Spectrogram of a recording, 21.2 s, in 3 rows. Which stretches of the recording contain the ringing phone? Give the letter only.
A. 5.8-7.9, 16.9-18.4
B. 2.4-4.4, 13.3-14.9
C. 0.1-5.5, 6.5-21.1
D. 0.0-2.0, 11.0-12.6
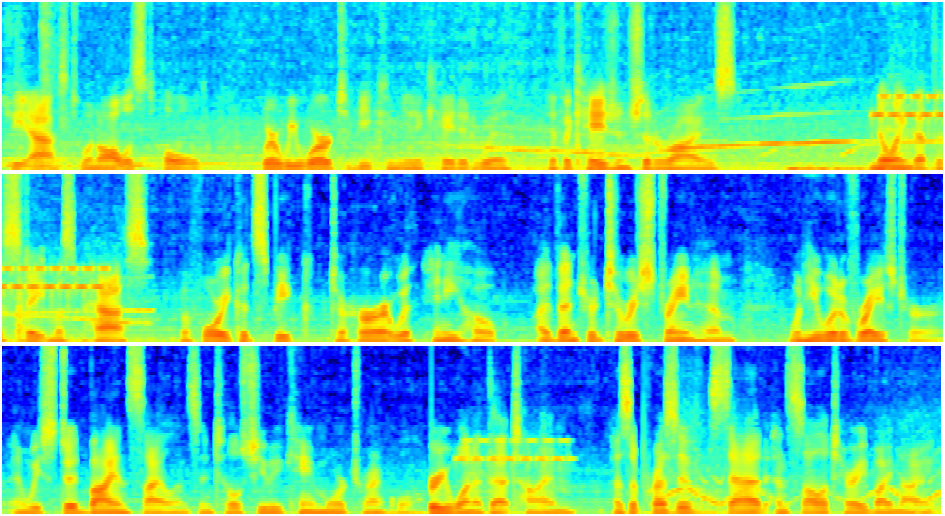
A.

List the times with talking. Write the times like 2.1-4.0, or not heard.
0.1-5.5, 6.5-21.1.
